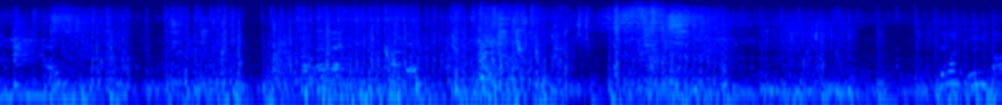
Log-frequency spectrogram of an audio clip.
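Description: Rapid bursts of gunfire from the light-gun shooter game Blue Estate, dense and continuous with brief gaps, loud throughout as a voice talks over it.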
